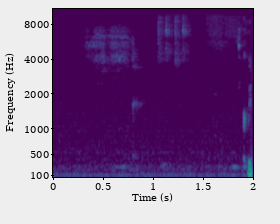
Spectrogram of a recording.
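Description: Faint clicking at a computer, in a few short patches, as a trade amount is typed in. A man's voice starts right at the end.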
